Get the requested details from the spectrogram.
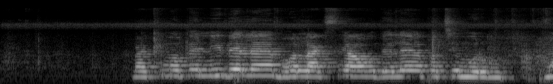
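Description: A middle-aged woman speaks close by.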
